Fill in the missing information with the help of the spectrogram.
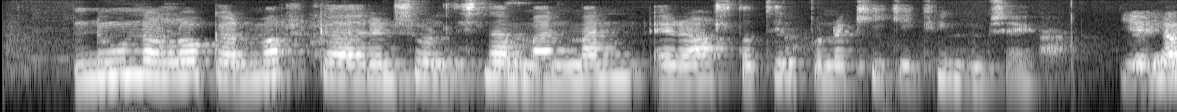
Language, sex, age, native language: Icelandic, female, 18-19, Icelandic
